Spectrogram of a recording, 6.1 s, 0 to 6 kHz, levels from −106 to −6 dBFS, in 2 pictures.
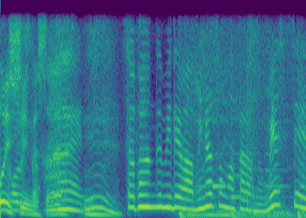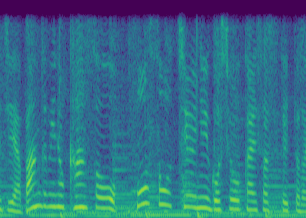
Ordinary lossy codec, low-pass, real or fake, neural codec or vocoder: none; 5.4 kHz; fake; codec, 16 kHz, 6 kbps, DAC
